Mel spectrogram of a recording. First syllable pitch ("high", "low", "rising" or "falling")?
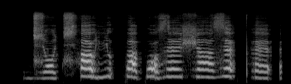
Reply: low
